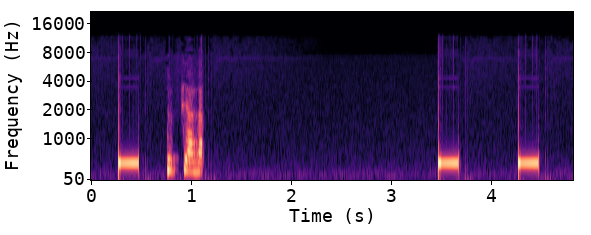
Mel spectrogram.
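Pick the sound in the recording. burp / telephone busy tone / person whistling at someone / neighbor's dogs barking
telephone busy tone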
